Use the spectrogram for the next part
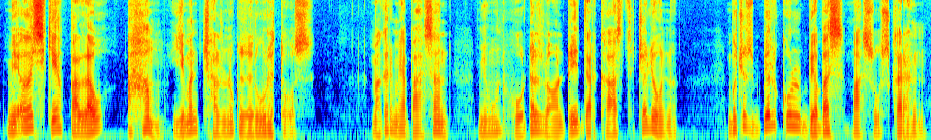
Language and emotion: Kashmiri, sad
